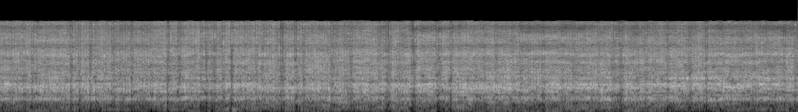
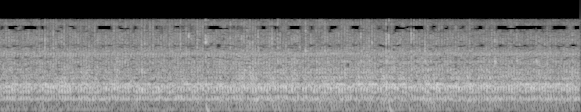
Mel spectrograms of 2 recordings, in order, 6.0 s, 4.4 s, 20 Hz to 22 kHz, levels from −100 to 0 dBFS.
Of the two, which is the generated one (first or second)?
first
